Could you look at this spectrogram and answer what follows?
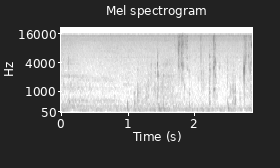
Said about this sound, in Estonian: see matsutamine, mis on see kõige, kõige vastikum hääl.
